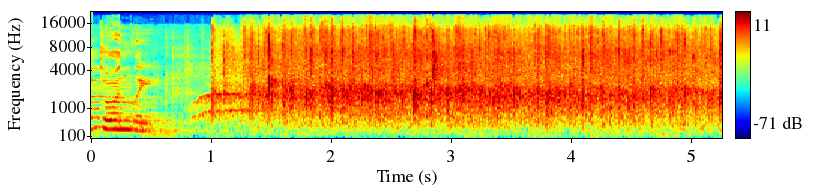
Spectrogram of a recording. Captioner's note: audience applauding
